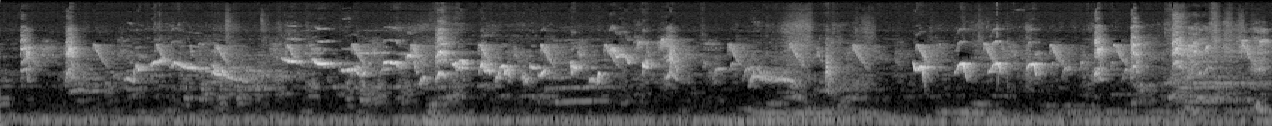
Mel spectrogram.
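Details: Young, untrained oriental magpie-robin giving a quick run of varied high chirps and short whistled notes, some sliding up or down, delivered in bursts with brief pauses throughout, over a faint low hum.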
